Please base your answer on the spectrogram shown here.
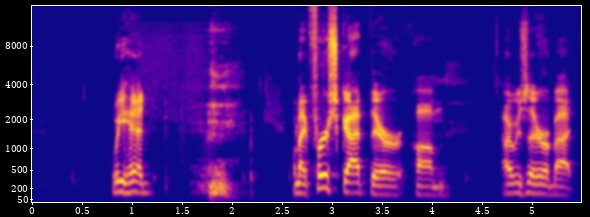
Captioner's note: clears throat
